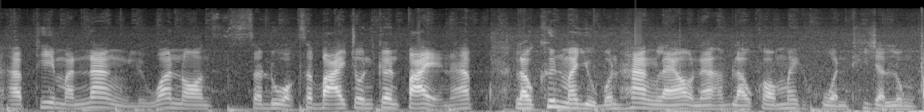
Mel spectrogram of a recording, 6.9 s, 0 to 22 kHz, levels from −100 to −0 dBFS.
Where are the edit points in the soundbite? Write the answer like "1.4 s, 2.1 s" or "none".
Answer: 3.6 s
